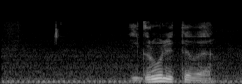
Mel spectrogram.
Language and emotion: Russian, neutral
